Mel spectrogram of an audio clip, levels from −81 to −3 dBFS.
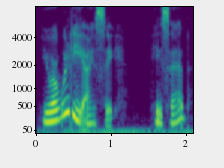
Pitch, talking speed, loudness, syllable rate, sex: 210 Hz, 200 wpm, -17 LUFS, 5.7 syllables/s, female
